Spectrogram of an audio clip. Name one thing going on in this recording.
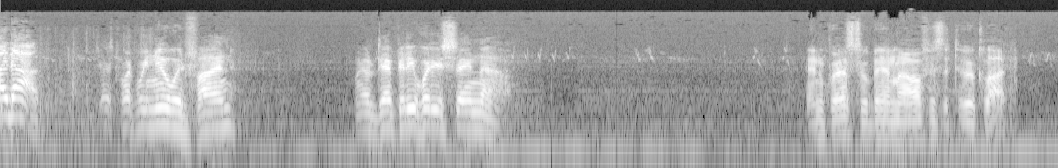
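A man speaks firmly nearby.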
